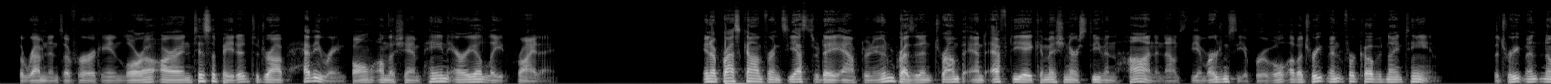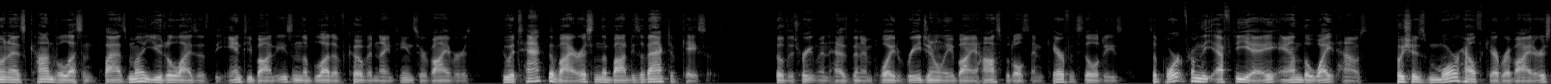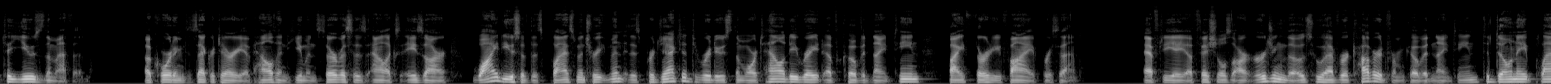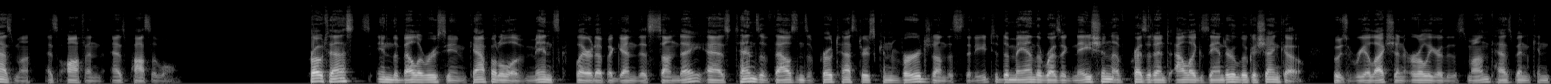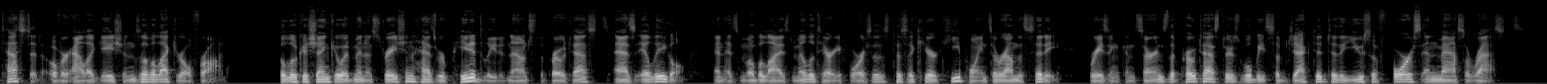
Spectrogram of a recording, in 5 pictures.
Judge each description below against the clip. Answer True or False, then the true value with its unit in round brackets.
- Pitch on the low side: True (105 Hz)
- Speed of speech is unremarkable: True (170 wpm)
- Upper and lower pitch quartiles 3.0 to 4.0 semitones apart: True (3.7 semitones)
